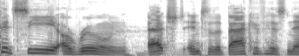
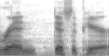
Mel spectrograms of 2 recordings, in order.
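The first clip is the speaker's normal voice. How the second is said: ordinary talk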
